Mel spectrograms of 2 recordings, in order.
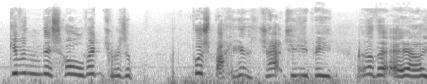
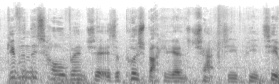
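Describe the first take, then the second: First: It is said in a squeaky imagined Gareth voice. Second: It is said in his natural voice.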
